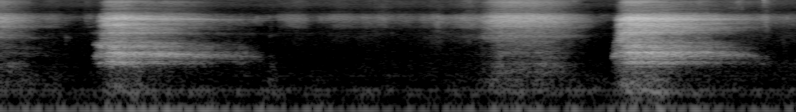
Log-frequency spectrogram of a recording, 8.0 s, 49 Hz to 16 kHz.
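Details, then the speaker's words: Two slow, deep breaths, each a long airy inhale and exhale, taken on request while a nursing student auscultates 10 back sites during a head-to-toe assessment of a patient born 1933; normal bronchovesicular sounds, no wheeze, stridor or crackles. "Now I'm gonna auscultate her lung sounds on 10 different spots on the back. So when I tell you, take a deep breath, okay?"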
